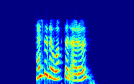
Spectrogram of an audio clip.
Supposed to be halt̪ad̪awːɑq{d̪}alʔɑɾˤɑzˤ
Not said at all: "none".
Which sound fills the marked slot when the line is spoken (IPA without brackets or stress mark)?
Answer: t̪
